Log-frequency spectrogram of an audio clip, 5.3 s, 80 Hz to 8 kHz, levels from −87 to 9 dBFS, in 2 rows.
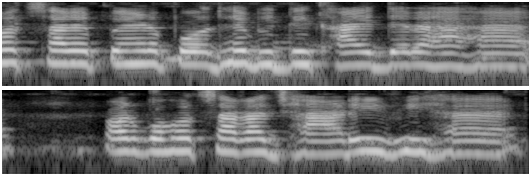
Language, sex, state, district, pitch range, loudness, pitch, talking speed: Hindi, female, Jharkhand, Palamu, 250-280 Hz, -16 LUFS, 270 Hz, 160 wpm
